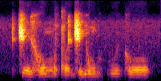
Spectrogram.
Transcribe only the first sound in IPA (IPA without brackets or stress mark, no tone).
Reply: t͡ʃ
